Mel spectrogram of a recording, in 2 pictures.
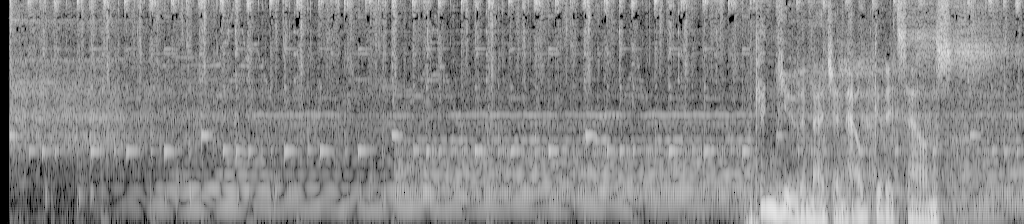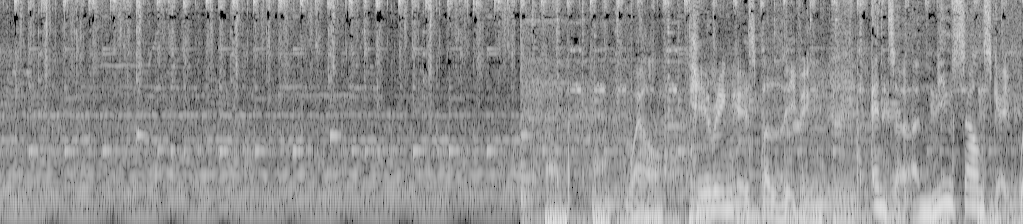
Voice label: UK English Corporate DJ, Male; Philips Digital Wi-Fi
